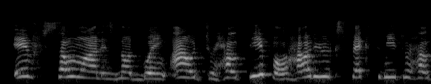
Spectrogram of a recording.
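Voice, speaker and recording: A woman speaks at an extremely high pitch in a raised, projected voice with a bright, sharp tone. Her pace is moderate, with very wide pitch swings. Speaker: community worker. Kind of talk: panel discussion. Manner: loud.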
